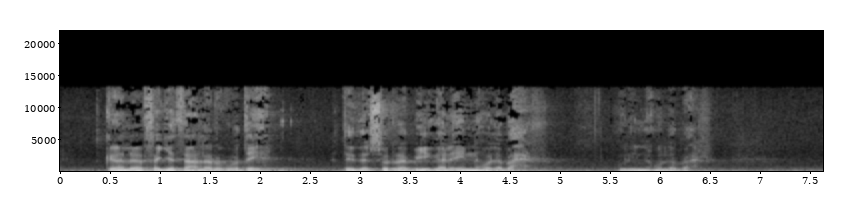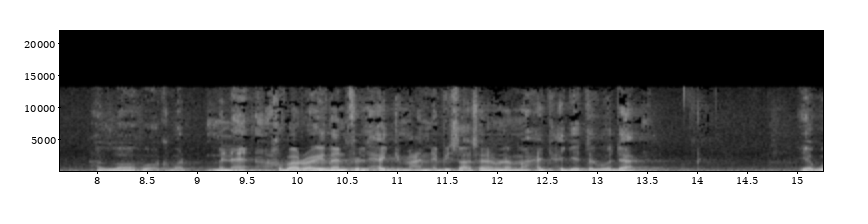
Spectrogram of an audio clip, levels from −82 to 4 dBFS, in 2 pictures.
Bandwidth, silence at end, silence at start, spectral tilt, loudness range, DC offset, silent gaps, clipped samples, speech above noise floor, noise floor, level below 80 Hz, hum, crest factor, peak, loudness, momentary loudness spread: 13.5 kHz; 0 s; 0 s; -5 dB/octave; 8 LU; under 0.1%; none; under 0.1%; 23 dB; -43 dBFS; -56 dBFS; none; 18 dB; -4 dBFS; -21 LUFS; 22 LU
